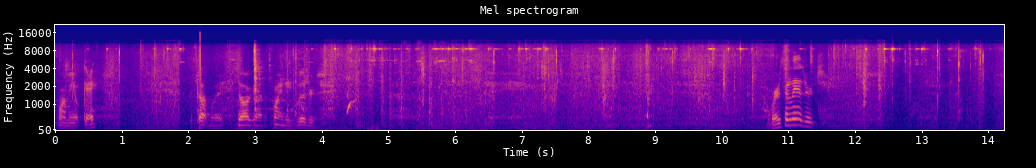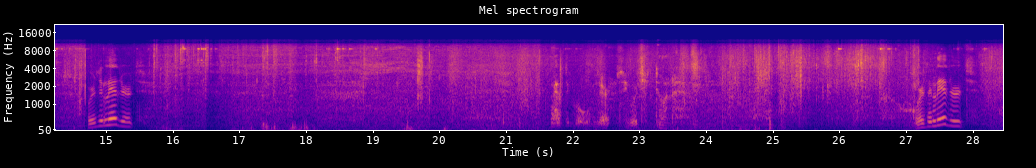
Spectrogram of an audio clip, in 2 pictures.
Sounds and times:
Speech: 0:00.0 - 0:00.7, 0:02.1 - 0:04.0, 0:10.7 - 0:11.6, 0:14.7 - 0:15.6, 0:21.7 - 0:23.8, 0:27.1 - 0:28.1.

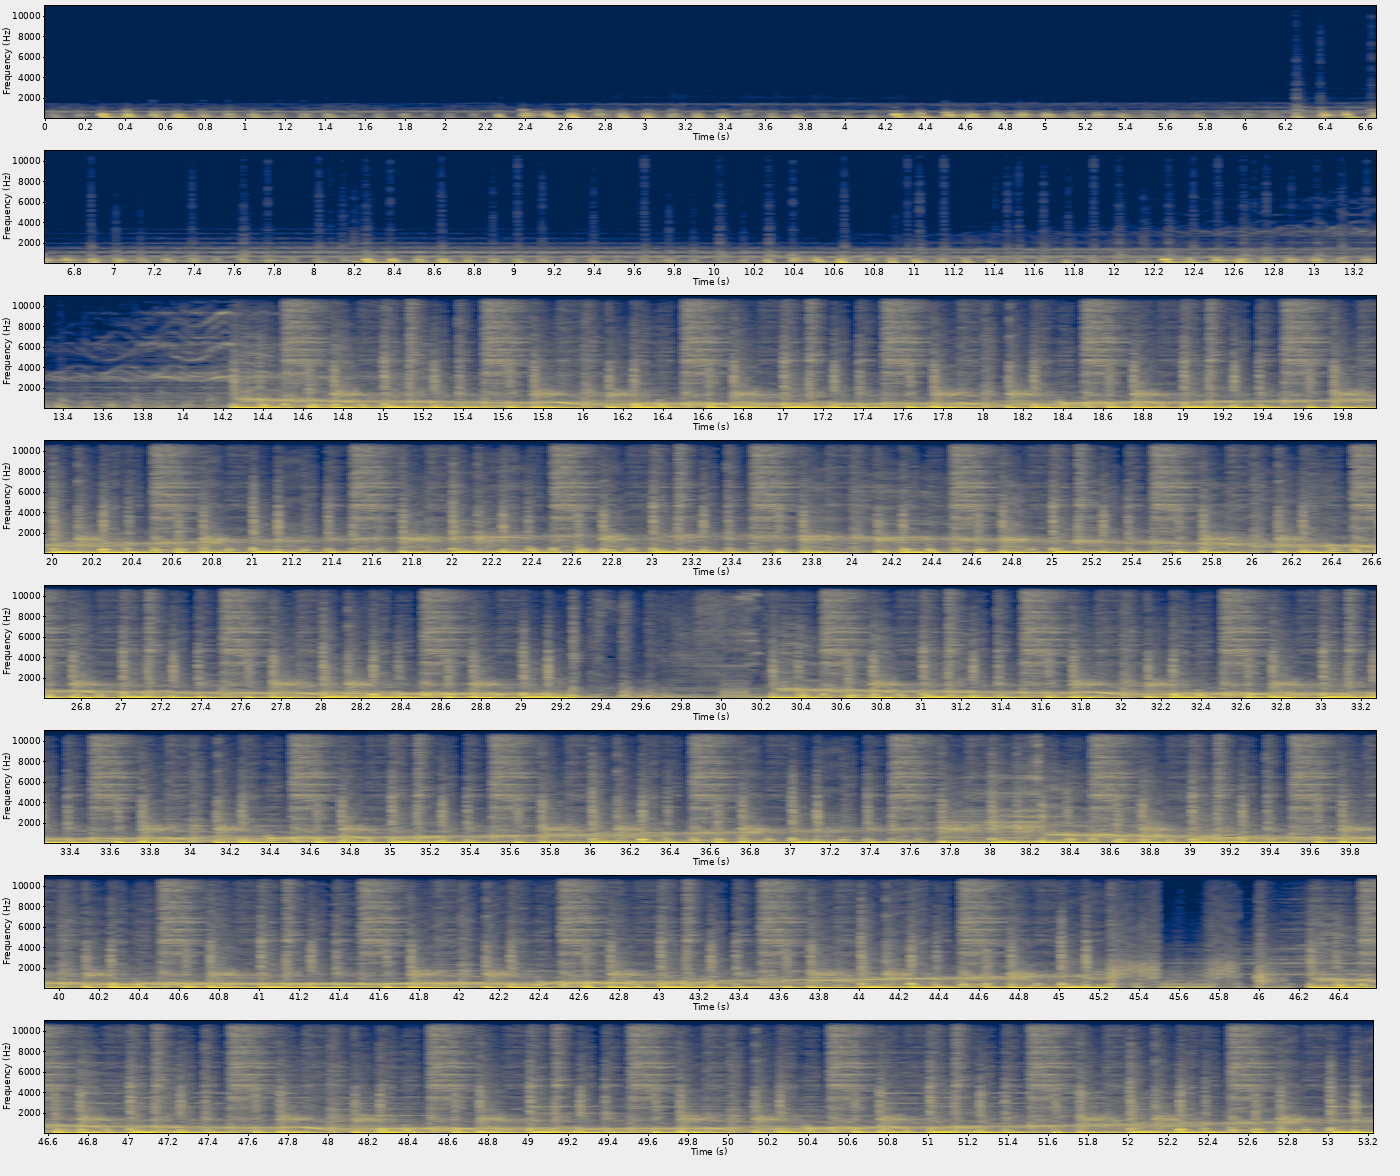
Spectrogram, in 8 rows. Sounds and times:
Music: 0:00.0 - 0:53.2.

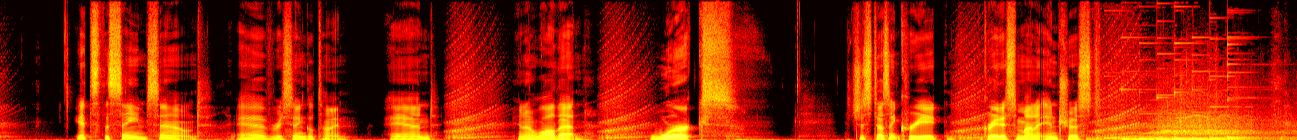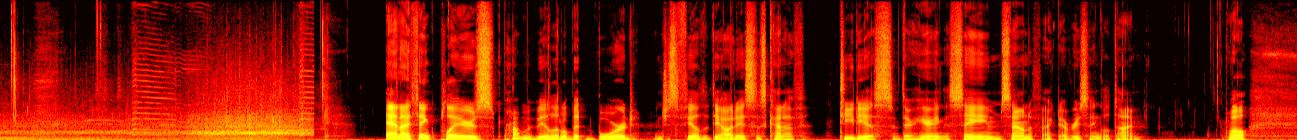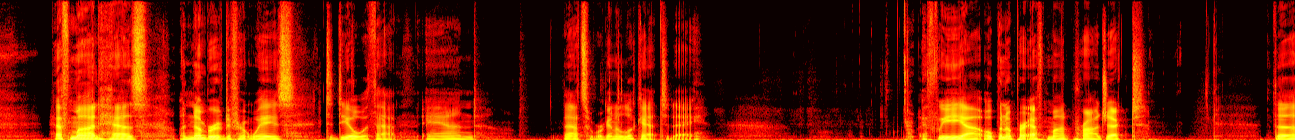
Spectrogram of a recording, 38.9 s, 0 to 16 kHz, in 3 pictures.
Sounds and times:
Speech: 0:00.7 - 0:04.4, 0:05.2 - 0:05.9, 0:06.5 - 0:07.4, 0:08.5 - 0:11.1, 0:16.8 - 0:24.4, 0:25.2 - 0:25.5, 0:26.5 - 0:30.8, 0:31.6 - 0:33.0, 0:35.0 - 0:37.5, 0:38.7 - 0:38.8
Sound effect: 0:10.9 - 0:15.0
Music: 0:10.9 - 0:16.1.

